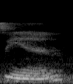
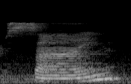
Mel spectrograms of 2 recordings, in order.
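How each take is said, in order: First: The word has a short 'i' vowel. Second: The word has a long 'eye' vowel. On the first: The speaker calls it wrong. "It is not pronounced sin" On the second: The speaker calls it right. "that's pronounced S I N E"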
